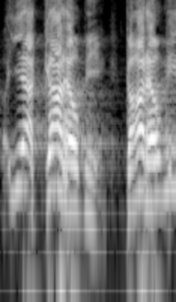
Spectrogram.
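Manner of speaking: loud, slow, almost shouted; a son lying to his father, crying out to God; loud excuse. Retold or imitated. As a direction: oversell the lie. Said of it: "quickly come up with a lie".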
